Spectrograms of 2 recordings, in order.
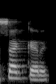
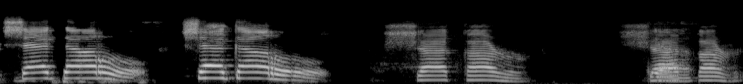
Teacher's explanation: Takrirnya cukup sekali aja syakar. Kan ada r sekali terus baru dia ngalirkan Allahnya atau tawasudnya yang mengalir itu ya, jadi bukan takrirnya.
